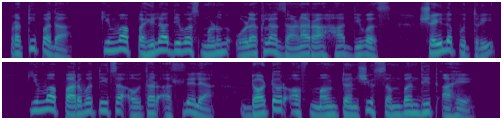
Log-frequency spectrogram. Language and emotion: Marathi, neutral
